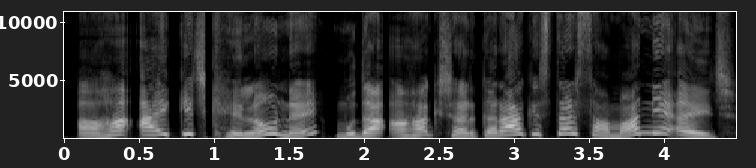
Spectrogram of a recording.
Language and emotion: Maithili, surprised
